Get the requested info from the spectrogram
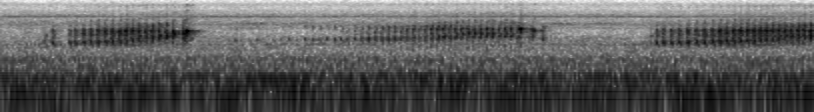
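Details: Ryukyu Kajika frog of the Tokara, Amami and Okinawa islands: fainter, nearly continuous high pulsed trills that overlap and slide slightly upward, over a noticeable low background hum.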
